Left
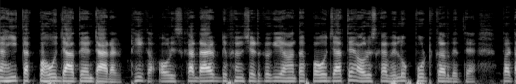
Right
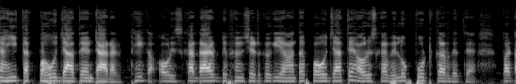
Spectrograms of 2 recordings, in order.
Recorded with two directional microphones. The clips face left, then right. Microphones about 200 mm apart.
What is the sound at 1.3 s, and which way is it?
Speech, 25° left (ahead or behind).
